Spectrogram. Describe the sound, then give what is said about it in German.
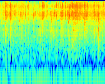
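Steady sizzling and crackling of schnitzels frying in hot oil, a dense hiss with fine popping throughout, no voices. “Die Temperatur, wenn ihr Öl warm ist, runterdrehen, damit euch die nicht verbrennen.”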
